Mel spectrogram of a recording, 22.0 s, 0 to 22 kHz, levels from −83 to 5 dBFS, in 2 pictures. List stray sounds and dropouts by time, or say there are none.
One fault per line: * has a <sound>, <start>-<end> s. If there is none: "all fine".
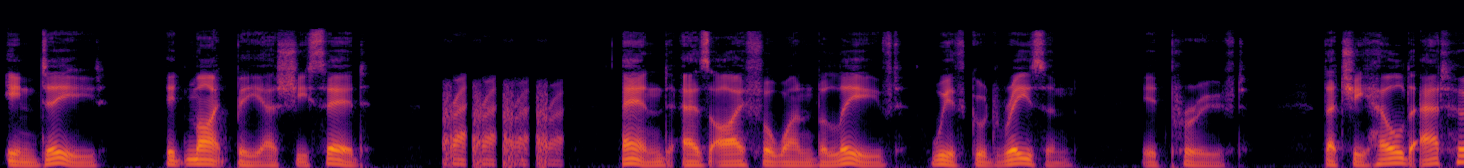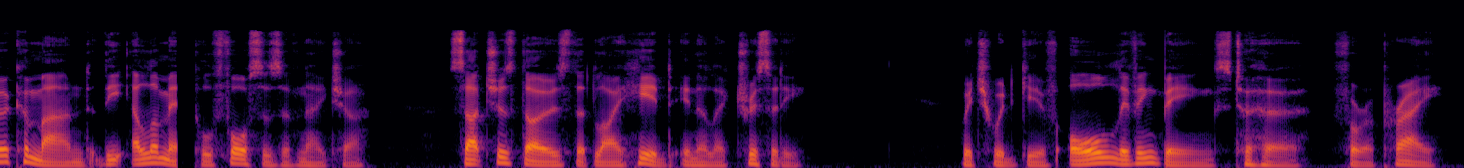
* has a laugh, 3.3-4.2 s
* has a dropout, 12.3-12.4 s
